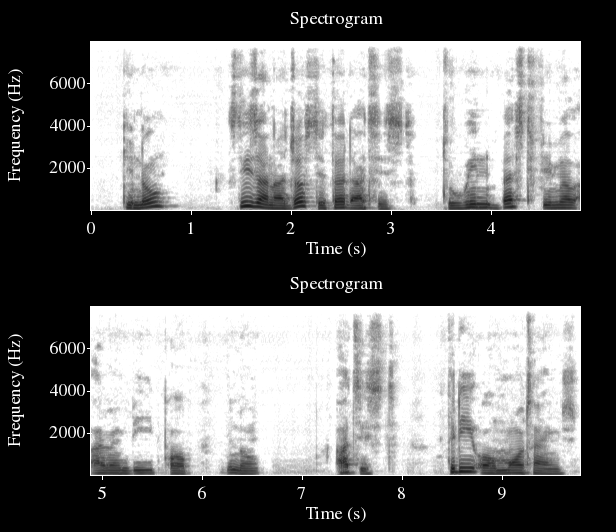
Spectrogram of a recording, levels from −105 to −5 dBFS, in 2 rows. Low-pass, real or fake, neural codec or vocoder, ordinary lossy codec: none; fake; codec, 16 kHz, 8 kbps, FreqCodec, larger model; none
